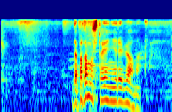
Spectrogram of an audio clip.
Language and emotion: Russian, angry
